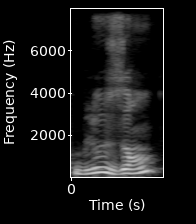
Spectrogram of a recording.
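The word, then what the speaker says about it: blouson: jacket a blue zone remember that s makes a zed sound so we have a blue zone not to be confused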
